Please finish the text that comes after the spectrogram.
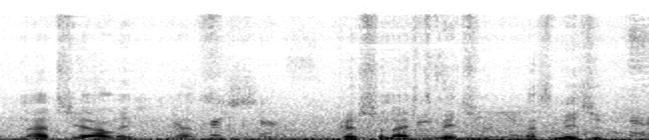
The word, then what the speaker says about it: Najee Ali: How do you say it? N-A-J-E-E. Najee Ali. Najee Ali.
